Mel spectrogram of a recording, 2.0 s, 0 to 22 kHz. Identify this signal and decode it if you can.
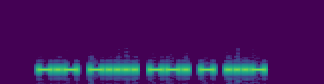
Morse code, heard as a keyed tone, about 40 wpm, 700 Hz. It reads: K6GTV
